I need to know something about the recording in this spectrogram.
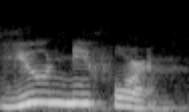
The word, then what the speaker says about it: uniform: A uniform. A uniform. Nah, uniform ini berawalan vokal U, tetapi membacanya U. Membacanya konsonan Y, huruf Y, Y.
